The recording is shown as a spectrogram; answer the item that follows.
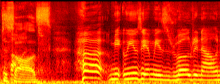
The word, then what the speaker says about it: Tussauds: Tussauds. Tussauds.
